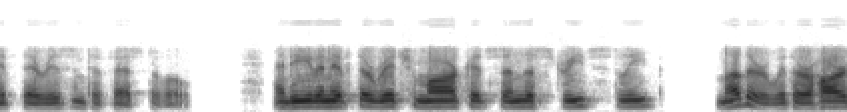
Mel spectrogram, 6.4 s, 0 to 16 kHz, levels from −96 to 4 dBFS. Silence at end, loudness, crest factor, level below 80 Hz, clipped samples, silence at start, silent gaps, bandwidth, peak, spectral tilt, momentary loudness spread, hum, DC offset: 0 s; -22 LUFS; 18 dB; -78 dBFS; under 0.1%; 0 s; 1.45-1.80 s, 1.98-2.04 s, 4.98-5.36 s; 3.7 kHz; -4 dBFS; -10 dB/octave; 17 LU; none; under 0.1%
